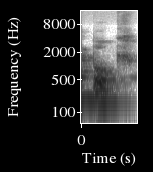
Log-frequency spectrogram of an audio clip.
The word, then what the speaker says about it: boca: Boca com 2 Cs, né? CC. O C redobrado aí. Mas a pronúncia era boca. Não influenciava.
